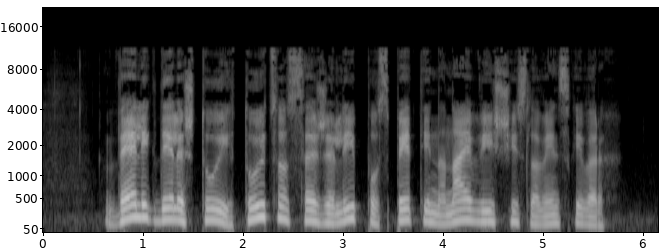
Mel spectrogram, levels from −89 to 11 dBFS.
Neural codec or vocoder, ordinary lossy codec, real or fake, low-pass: none; MP3, 48 kbps; real; 19.8 kHz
